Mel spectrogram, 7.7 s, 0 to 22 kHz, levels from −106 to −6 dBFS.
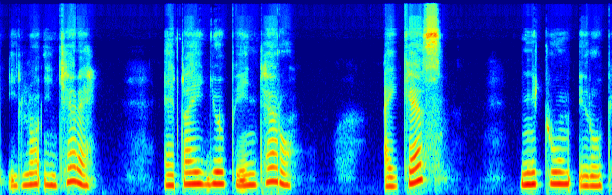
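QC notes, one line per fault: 4.91–4.97 s, short concealed packet loss: about 40 ms of the speech stream reached the decoder too late, so the receiver extended the preceding sound for about 39 ms and blended back into the real audio. This is heard as a brief smear in the speech.
6.59–6.75 s, burst of packet loss: a run of speech data, about 40 ms, was lost or arrived too late to play. The receiver extended the last sound for about 49 ms, turning it down as the gap went on, and cut about 4 ms. The speech then resumes further on after a held, fading continuation.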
